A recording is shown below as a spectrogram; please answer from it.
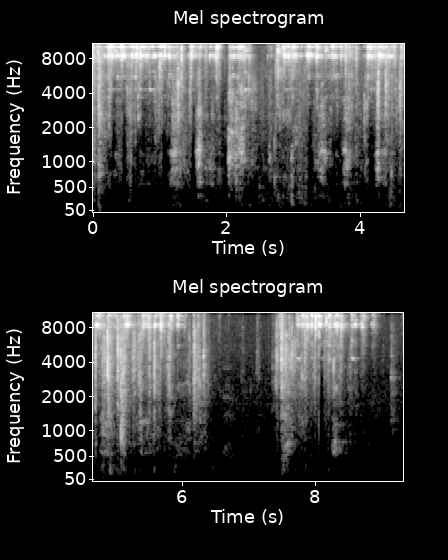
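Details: English Bulldog indoors while chasing a Pekingese puppy: a run of harsh, breathy bursts in quick repeated succession, broken by brief pauses, with scuffling in a small room.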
